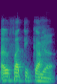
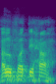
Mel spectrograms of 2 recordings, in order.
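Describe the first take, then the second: First: The last consonant is a k sound. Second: The last consonant is a breathy h sound. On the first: The speaker calls it wrong. "bukan Al-Fatikah" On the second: The speaker calls it right. "yang benar adalah Al-Fatihah"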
